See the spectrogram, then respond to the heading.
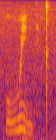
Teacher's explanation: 입을 동그랗게 모아주는 우 소리로 시작을 합니다. 그래서 W-I-N-D wind가 되죠.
